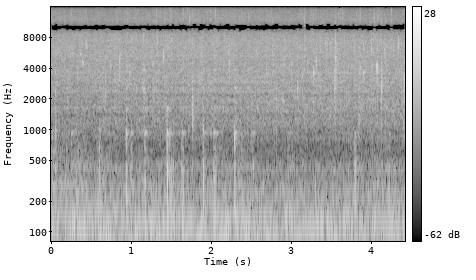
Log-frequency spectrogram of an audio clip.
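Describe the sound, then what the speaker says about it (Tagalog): Red onion and ginger sautéing together in a pan for beef caldereta, a steady bright sizzle with faint spatula taps scattered through, close and unbroken, no voices. "Pagsabayin na po natin ang sibuyas na pula at luya."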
